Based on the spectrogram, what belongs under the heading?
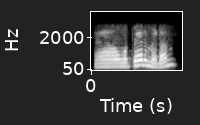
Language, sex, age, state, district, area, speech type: Tamil, male, 45-60, Tamil Nadu, Tiruvannamalai, rural, conversation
